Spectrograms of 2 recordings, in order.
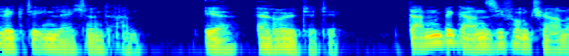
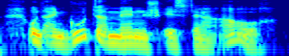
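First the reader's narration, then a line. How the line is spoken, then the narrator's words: Called out. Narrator (German): rief er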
